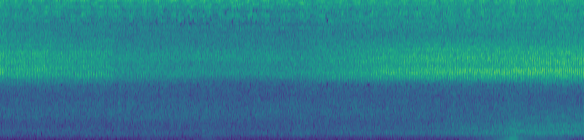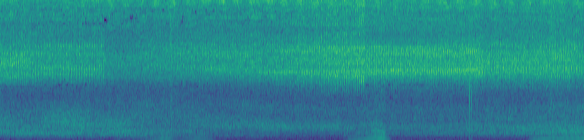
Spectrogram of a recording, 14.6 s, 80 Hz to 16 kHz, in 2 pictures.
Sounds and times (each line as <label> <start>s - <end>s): Bumblebee 1.5s - 3.0s
side creek 2.8s - 14.6s
Bumblebee 5.4s - 7.3s
Bumblebee 8.9s - 10.1s
Bumblebee 11.6s - 14.6s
